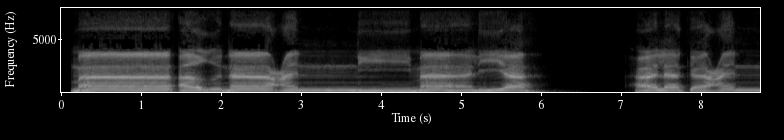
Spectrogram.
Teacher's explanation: Ah dia ada berhenti sekejap tapi tak ambil nafas kan. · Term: sakta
